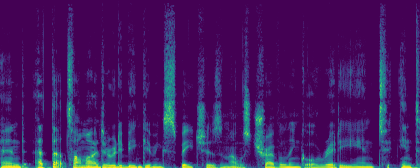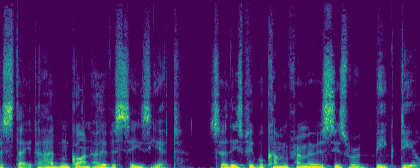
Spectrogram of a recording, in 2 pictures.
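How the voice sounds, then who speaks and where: On a very clean recording with a silent background, a man with an Australian accent speaks very fast in a medium pitch, with fairly even intonation and hardly any pauses. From Australia, Melbourne area (Williamstown). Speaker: Islamic teacher and community leader. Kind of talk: personal life story interview.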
